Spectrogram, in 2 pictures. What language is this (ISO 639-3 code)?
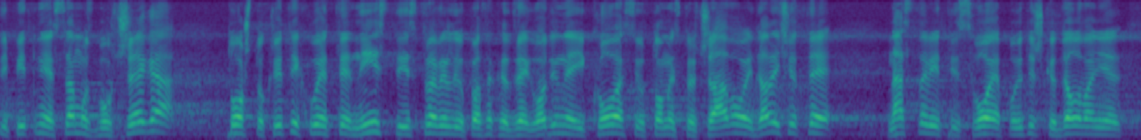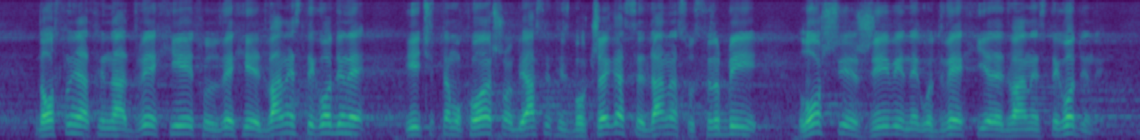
srp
